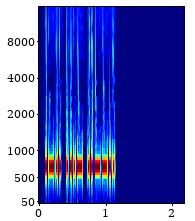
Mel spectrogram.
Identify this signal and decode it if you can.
Morse code, heard as a keyed tone, about 48 wpm, 700 Hz. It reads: LV?
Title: Sentences from Top 400 Words and Abbreviations 45wpm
